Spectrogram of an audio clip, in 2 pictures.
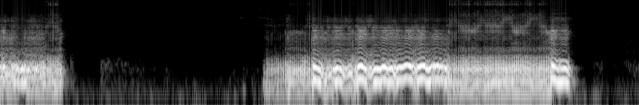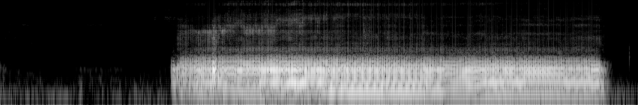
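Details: A sleeping French Bulldog dream snoring: long, loud, wavering groaning breaths with vibrating, whimper-like pitch changes, snoring mixed with vocalizing during sleep.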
